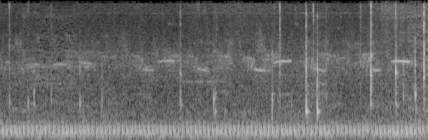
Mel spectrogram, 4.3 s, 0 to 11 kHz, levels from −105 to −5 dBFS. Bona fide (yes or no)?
yes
